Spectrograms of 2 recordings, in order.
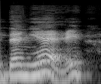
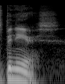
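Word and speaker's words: Beniers: in the 2021 draft maddie beignet i am assuming that's the uh the way you pronounce it it's veneers oh yeah is i every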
